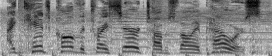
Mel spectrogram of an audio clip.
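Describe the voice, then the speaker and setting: A woman's voice: fairly high pitch, expressive, moderate pace, over music, close to an everyday voice. A woman playing a shaken teenage male superhero in an audio drama, earnest and hesitant. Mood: worried resolve.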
